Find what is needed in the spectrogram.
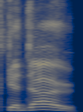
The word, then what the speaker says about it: Gadot: It's Gadot. It's Gadot. The T is silent.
